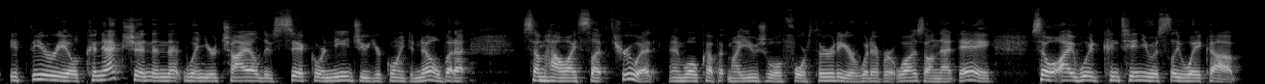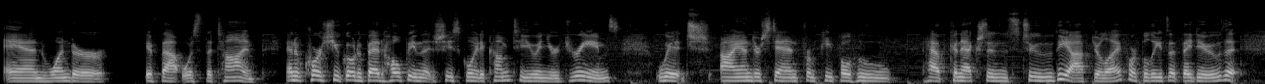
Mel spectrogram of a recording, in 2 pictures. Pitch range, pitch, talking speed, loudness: 150-180 Hz, 165 Hz, 200 wpm, -25 LUFS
